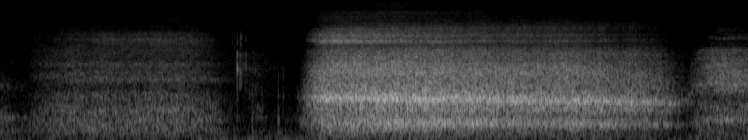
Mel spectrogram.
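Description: Pilates workout breathing, a soft inhale through the nose followed by a long, loud, forceful exhale through the mouth, heard up close with no talking.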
